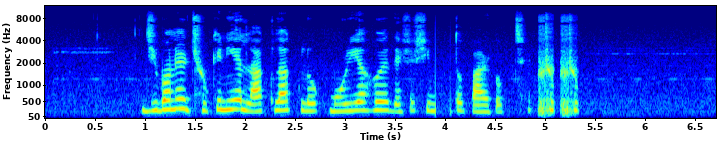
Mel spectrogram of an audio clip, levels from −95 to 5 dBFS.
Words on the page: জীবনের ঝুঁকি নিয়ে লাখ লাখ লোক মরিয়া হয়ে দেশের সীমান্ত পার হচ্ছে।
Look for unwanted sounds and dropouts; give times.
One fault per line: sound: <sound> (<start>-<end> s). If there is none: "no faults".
sound: dropout (3.9-4.1 s)
sound: laugh (4.9-5.3 s)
